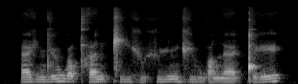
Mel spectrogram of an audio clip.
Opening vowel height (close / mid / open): open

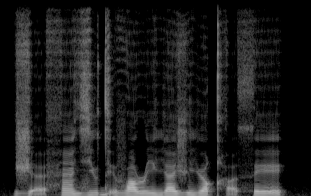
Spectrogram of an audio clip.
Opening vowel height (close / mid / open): open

